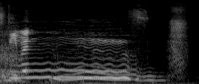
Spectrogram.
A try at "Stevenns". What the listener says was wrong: The name is spelled Stevenns, but it's not properly pronounced if you don't pronounce both ends, which is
